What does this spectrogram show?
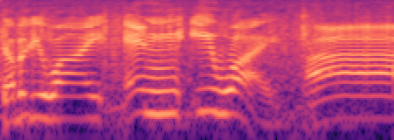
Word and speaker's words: Winey: Winey, is that right? How you spell or is it Winnie? How you spell it? W-I-N-E-Y. Winey.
